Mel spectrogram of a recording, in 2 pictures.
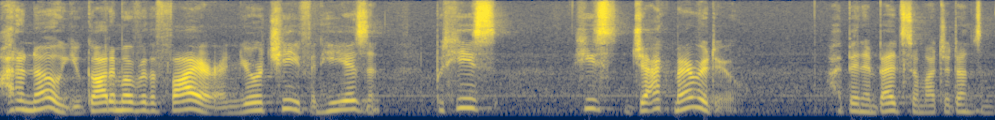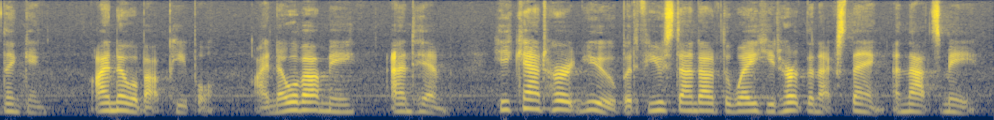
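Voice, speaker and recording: A fretful, plump schoolboy with glasses, as a woman reader puts him on, pleading in a thin, whining tone. His worried talk keeps climbing toward a squeak. Quiet room noise sits faintly behind him. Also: moderate pace, natural voice. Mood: anxious. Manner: plaintive, whining, rises to a squeak. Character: fearful fat schoolboy with glasses, anxious.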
